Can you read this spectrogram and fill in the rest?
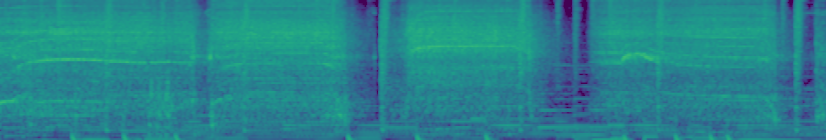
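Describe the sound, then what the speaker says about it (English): A power drill pre-drills Western red cedar pergola supports into a footer, with repeated short bursts of whirring spin-up and wind-down, close and loud, separated by brief pauses and workshop noise. "I attach them to the footer first, pre-drilling to prevent splitting."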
